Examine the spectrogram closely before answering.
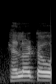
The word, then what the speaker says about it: হেলা: এভাবে তোমাদের শব্দে আছে হেলা, হেলাটাও আমরা উচ্চারণ করব হেলা, হজফলা আকার দিয়ে, হেলা।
